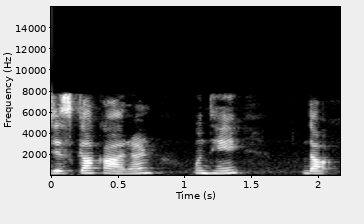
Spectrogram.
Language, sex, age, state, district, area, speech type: Hindi, female, 45-60, Rajasthan, Jaipur, urban, spontaneous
